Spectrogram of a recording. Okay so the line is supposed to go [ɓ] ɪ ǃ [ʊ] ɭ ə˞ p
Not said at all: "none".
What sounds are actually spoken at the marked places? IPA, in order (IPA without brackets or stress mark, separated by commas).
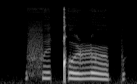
f, ʊ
